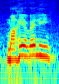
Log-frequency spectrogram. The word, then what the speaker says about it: Machiavelli: Machiavelli or Machiavelli, it's pronounced like that.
